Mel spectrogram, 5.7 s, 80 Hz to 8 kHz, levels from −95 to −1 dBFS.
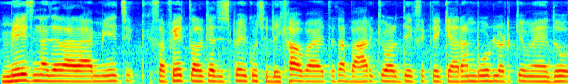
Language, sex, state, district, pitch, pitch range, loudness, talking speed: Hindi, male, Bihar, Araria, 185 Hz, 180-195 Hz, -16 LUFS, 295 wpm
